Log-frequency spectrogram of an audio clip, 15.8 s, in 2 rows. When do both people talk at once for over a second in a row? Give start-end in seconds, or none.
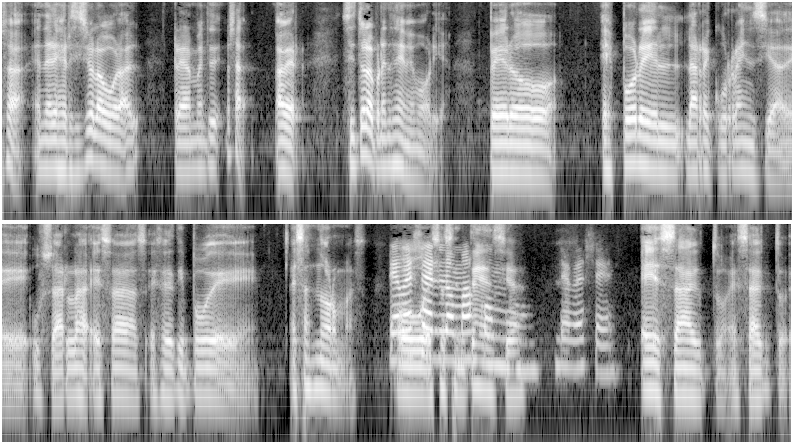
11.8-13.1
